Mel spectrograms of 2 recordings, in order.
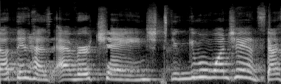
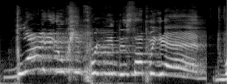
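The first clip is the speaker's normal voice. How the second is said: much higher, exasperated complaint; upset girlfriend; 12 semitones higher than usual. Acted. Girlfriend in acted quarrel.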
